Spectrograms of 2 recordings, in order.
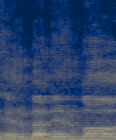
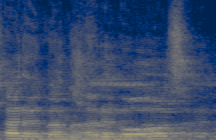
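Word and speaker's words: اربا اربا: گفت این اربن اربا غلط مشهوره، تلفظ صحیحش اربن ارباز،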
